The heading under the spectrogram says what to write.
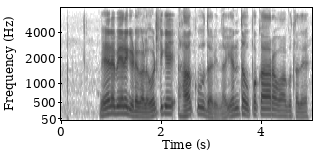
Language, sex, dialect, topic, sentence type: Kannada, male, Coastal/Dakshin, agriculture, question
